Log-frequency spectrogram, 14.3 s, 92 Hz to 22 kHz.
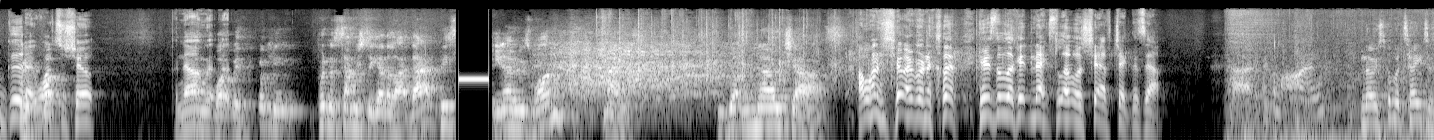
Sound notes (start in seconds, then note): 5.4 laughter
